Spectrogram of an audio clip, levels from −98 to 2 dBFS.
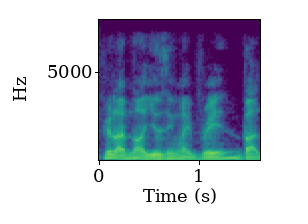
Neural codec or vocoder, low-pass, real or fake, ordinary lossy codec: codec, 16 kHz, 8 kbps, FreqCodec, larger model; 7.2 kHz; fake; AAC, 48 kbps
